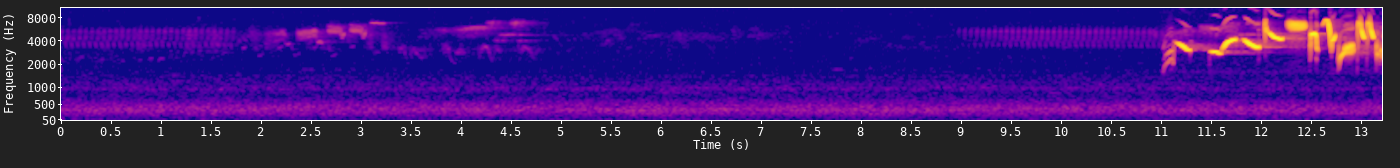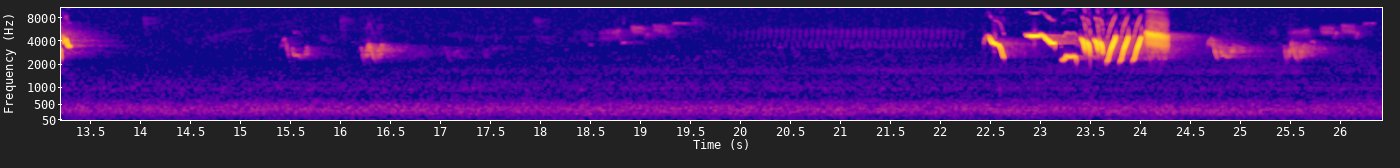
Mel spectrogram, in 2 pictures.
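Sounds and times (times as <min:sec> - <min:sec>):
bird whistled song: 0:11.0 - 0:13.4, 0:22.5 - 0:25.8.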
